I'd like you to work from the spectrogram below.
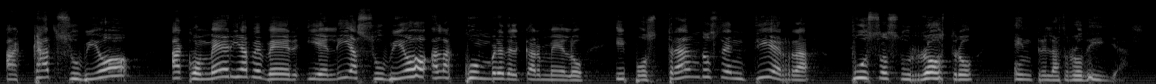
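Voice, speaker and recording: A woman preaching a sermon with passion, firing off repeated rhetorical questions and swinging between loud exclamations and hushed passages. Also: high-pitched, takes it slowly.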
